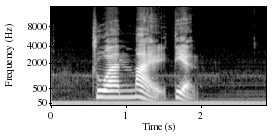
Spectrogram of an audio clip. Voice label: "zhuanmaidian", Chinese

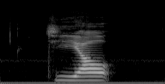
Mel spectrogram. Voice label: "jiao", Chinese

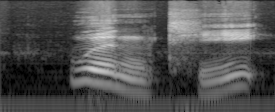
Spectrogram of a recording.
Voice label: "wenti", Chinese; 问 题; question, problem; noun

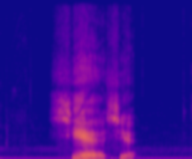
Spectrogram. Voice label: "xiexie", Chinese; 谢 谢; thank; verb

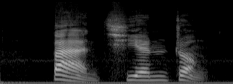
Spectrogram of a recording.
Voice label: "banqianzheng", Chinese; 办 签 证; get a visa; verb-object; Chinese lessons

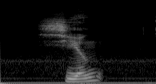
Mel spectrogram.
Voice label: "xing", Chinese

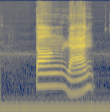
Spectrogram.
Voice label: "dangran", Chinese

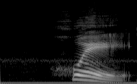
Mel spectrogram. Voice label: "hui", Chinese; 会; meeting; noun; Chinese lessons

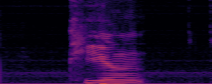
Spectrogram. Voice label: "ting", Chinese; CTCFL; University of Oxford

